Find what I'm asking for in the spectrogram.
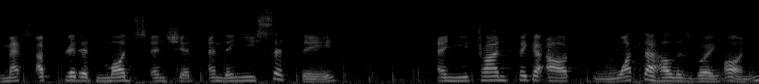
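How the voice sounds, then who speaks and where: A man with a strong Afrikaans South African accent speaks at a fairly high pitch. His pace is fairly slow. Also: ordinary pitch variation. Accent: thick Afrikaans South African. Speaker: gamer. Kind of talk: casual chat.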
